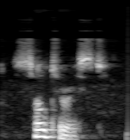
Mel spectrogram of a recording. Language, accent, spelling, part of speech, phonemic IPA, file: English, Southern England, psalterist, noun, /ˈsɔːltəɹɪst/, LL-Q1860 (eng)-psalterist.wav
- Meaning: Someone who plays a psaltery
